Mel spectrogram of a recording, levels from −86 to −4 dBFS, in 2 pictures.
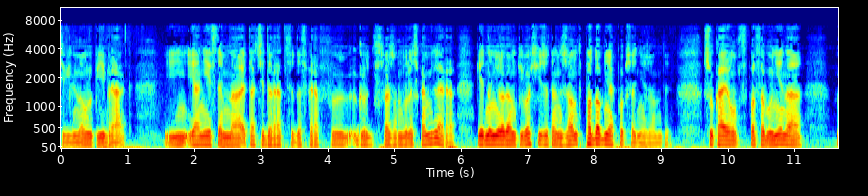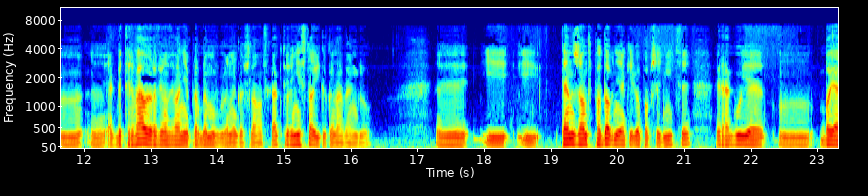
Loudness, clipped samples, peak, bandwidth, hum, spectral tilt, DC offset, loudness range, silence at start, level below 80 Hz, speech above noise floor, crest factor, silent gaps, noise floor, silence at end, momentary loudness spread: -20 LUFS; under 0.1%; 0 dBFS; 7.4 kHz; none; -8 dB/octave; under 0.1%; 4 LU; 0 s; -40 dBFS; 27 dB; 18 dB; none; -46 dBFS; 0 s; 11 LU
